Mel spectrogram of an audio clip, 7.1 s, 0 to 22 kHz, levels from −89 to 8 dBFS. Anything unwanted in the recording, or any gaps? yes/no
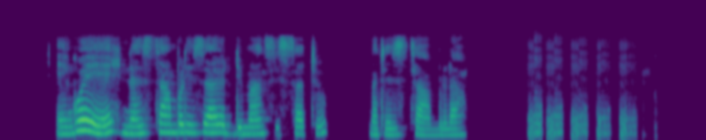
yes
